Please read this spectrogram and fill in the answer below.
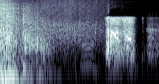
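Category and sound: sound effect, gunshot sound effect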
